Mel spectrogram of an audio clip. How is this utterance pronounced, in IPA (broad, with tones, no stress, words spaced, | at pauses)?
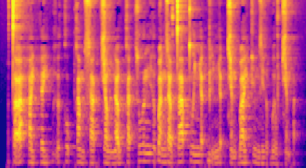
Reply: t̪a̰ː˧˥ha˧˩j hɛ˨˩jɓɨ̰˧˥ə̯ ko˨˩p̚ka˧˩m sa˨˩k̚t͡ɕa˨˩wna̰˧˥w ka˨˩t̚su˧ə̯ŋi˨˦ə̯ ɓa˨˦nza̰˧˨w t̪aː˦˥p̚t̪u˧ə̯ ɲa˦˥t̚ɓḭ˧˨ə̯ɲa˦˥t̚ t͡ɕa̰˧˨nɓa˨˦j ki˨˩mzi˧˩ə̯ ɓəː˧˩w t͡ɕa̰˧˨nʔ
